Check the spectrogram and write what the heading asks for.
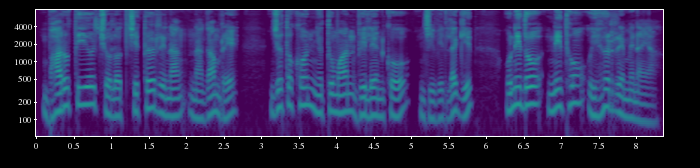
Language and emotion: Santali, neutral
